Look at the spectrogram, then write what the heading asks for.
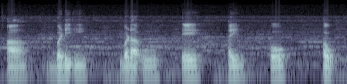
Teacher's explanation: दीर्घ स्वरों में ह्रस्व स्वर से 2 गुना समय लगता है।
